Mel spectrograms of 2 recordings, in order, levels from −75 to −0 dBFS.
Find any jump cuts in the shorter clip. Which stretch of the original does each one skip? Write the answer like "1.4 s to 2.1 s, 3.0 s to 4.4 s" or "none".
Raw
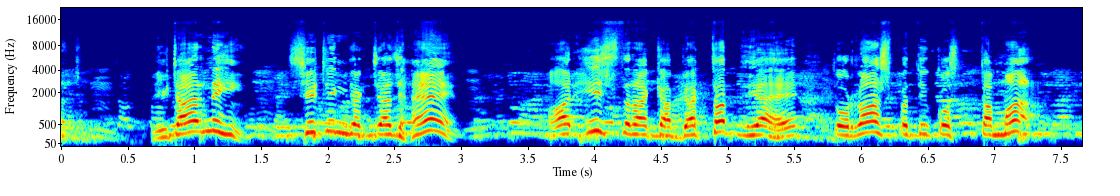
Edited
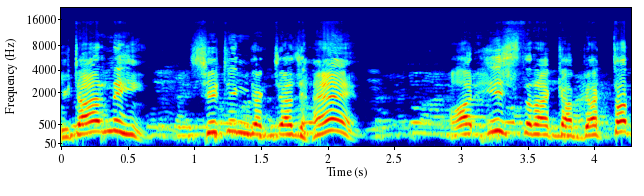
none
